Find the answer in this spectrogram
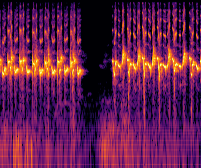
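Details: Ropel panjang, a long rapid trill, from a Yellow-vented Bulbul (trucukan) used as a lure: continuous quick rippling whistled notes, broken by a half-second gap, then resuming equally fast with slight low background noise.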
